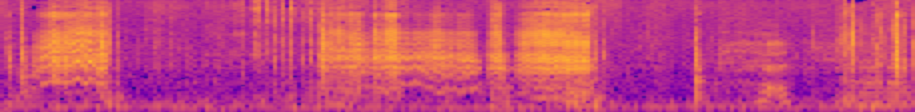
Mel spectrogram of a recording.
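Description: A screwdriver drives two screws into a windsurf board fin, producing faint bursts of scraping and squeaky rasping in uneven strokes with short pauses between them.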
